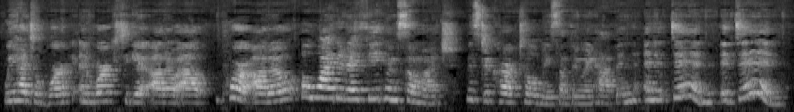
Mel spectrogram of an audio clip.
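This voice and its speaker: A woman's voice: sits high, expressive, normal speed, few pauses. A woman narrating a children's storybook expressively, with simple, emphatic phrasing for young listeners. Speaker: story-time reader. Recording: roomy sound, distant microphone.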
